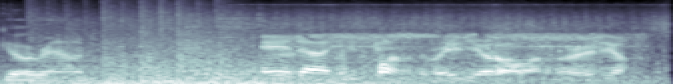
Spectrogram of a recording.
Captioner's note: man Over Radio; person Over Radio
